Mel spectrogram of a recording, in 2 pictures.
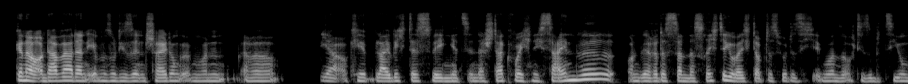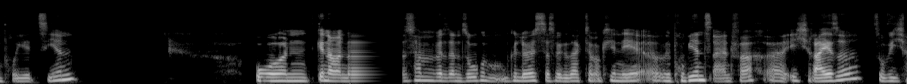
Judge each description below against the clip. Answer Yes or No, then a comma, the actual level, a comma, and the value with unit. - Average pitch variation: No, narrow, 1.5 semitones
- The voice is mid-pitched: Yes, medium, 160 Hz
